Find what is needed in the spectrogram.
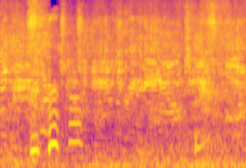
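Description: Two short rising vocal sounds, a brief exclamation, about a third and half a second in, over a steady low rumble of street traffic.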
